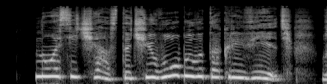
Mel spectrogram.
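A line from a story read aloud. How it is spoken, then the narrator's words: Sigh. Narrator (Russian): вздохнула Сатофа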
